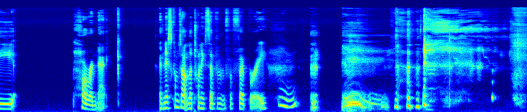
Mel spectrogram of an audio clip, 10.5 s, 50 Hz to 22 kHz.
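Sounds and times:
speech: 1.6s - 2.2s, 3.2s - 9.0s
old man clearing throat: 6.2s - 7.8s.

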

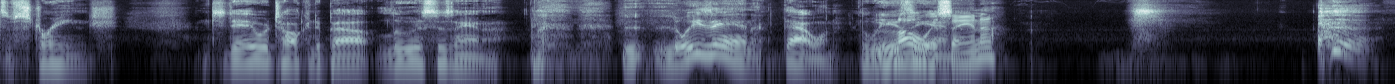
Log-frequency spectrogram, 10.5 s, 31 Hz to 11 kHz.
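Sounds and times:
speech: 0.0s - 0.9s, 1.5s - 7.6s, 8.5s - 8.8s, 9.9s - 10.3s
person coughing: 9.9s - 10.4s
throat clearing rasp: 9.9s - 10.4s.

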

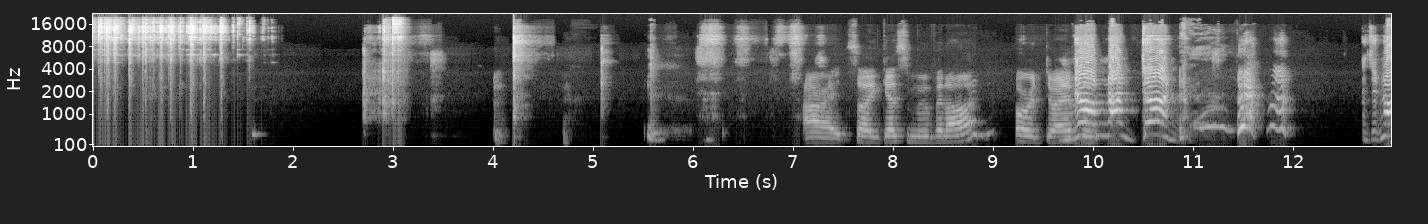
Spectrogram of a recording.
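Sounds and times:
keys jingling: 0.0s - 1.8s
laughter: 6.1s - 7.3s, 9.8s - 12.0s
speech: 7.1s - 11.1s.

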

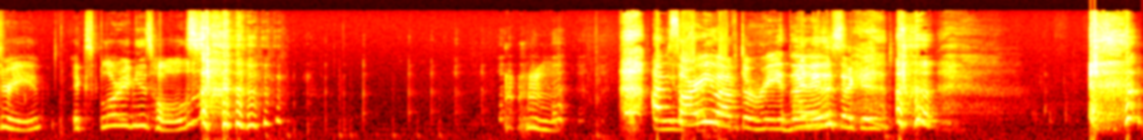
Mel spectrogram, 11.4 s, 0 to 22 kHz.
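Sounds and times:
speech: 0.0s - 3.0s, 5.1s - 9.6s
person coughing: 5.0s - 5.7s, 10.9s - 11.4s.

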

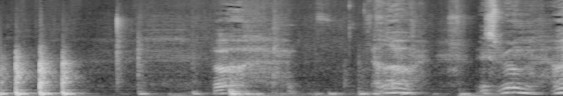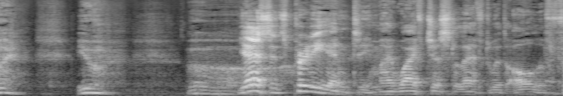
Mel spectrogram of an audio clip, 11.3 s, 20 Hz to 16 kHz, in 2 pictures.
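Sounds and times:
firm knocks on a door: 0.0s - 4.9s
speech: 2.2s - 2.5s, 4.8s - 6.8s, 8.1s - 11.2s.

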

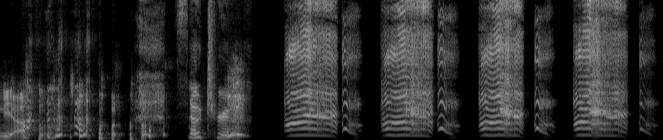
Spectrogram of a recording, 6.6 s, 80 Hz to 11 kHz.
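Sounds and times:
speech: 0.0s - 3.1s
laughter: 0.3s - 2.5s
baby crying: 2.8s - 6.6s.

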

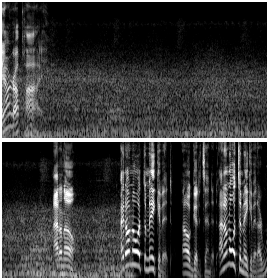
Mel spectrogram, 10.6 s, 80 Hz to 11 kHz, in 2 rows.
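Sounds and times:
airplane taking off: 0.0s - 8.1s
speech: 0.2s - 1.0s, 6.3s - 6.9s, 7.6s - 10.5s.

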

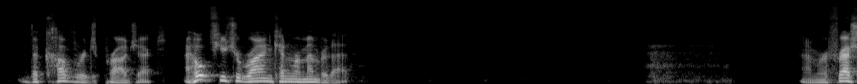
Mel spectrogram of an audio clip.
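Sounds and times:
speech: 0.3s - 3.6s, 8.0s - 8.5s
breathy exhale into microphone: 6.4s - 7.4s.

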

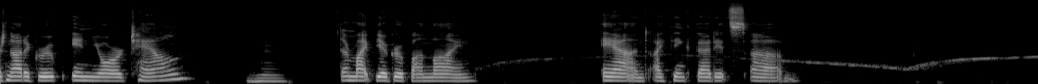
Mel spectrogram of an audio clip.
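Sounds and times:
speech: 0.0s - 4.8s, 6.0s - 8.1s
emergency siren wailing in a New York City street: 4.1s - 10.3s.

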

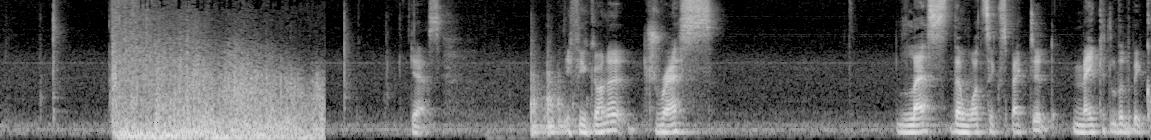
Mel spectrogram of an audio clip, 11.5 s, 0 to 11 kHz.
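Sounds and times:
explosion sound effect: 1.1s - 3.3s
speech: 4.1s - 4.6s, 5.6s - 7.2s, 9.0s - 11.5s.

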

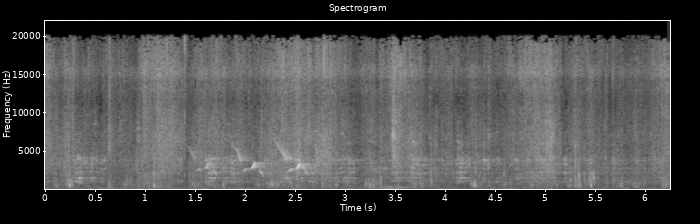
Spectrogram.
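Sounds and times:
steady outdoor rumble: 0.0s - 6.2s
birds chirping outdoors: 0.2s - 3.9s.

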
